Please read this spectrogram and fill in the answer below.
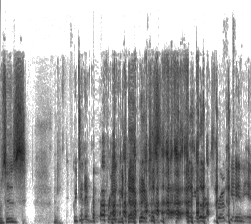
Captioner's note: laughter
